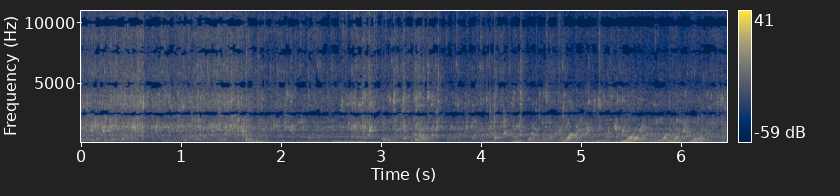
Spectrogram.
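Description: Toilet flushing: water rushing and swirling down the ceramic bowl into the drain.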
